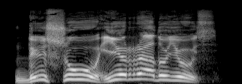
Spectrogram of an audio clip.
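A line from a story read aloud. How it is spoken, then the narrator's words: Delighted exclamation. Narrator (Russian): с восторгом воскликнуло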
